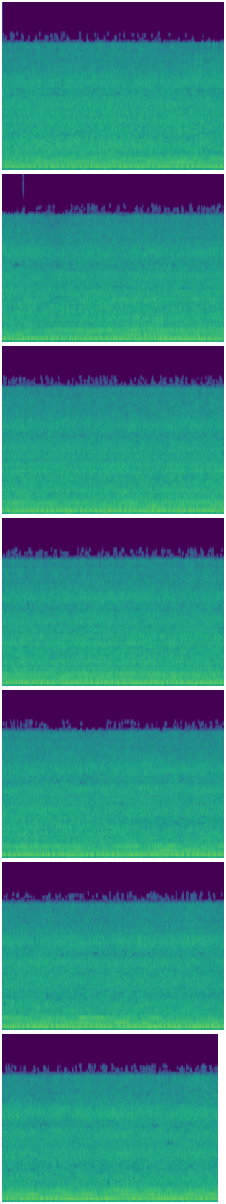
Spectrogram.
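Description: PP-R pipe extrusion line running in production: a steady machine hum with a strong low tone and several fainter higher tones over an even hiss, unchanging throughout.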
